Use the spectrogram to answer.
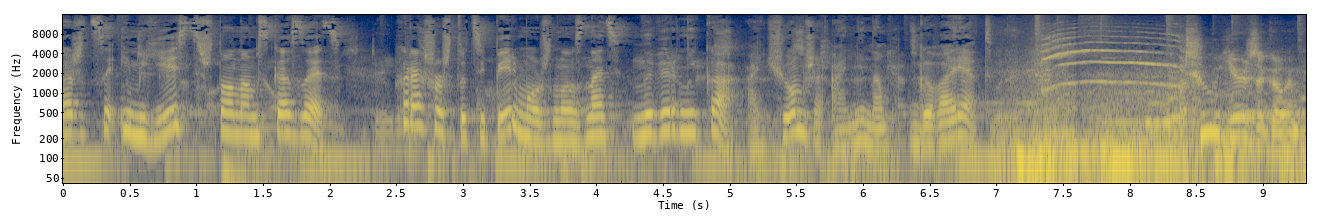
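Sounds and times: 
speech: 0:00.0 - 0:07.6, 0:08.4 - 0:09.3
cat meowing: 0:07.2 - 0:08.6.

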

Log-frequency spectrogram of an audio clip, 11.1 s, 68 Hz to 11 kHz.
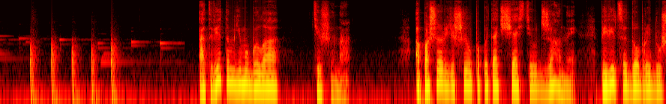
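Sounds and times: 
faint steady hum: 0:00.0 - 0:11.1
knuckles rapping on a door: 0:00.5 - 0:02.1
speech: 0:03.3 - 0:05.9, 0:06.9 - 0:11.1.

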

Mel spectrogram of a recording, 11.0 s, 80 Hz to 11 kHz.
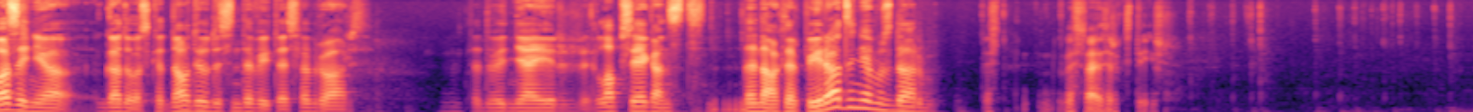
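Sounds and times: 
speech: 0:00.0 - 0:02.9, 0:03.5 - 0:08.9
typing on a computer keyboard: 0:08.9 - 0:11.0.

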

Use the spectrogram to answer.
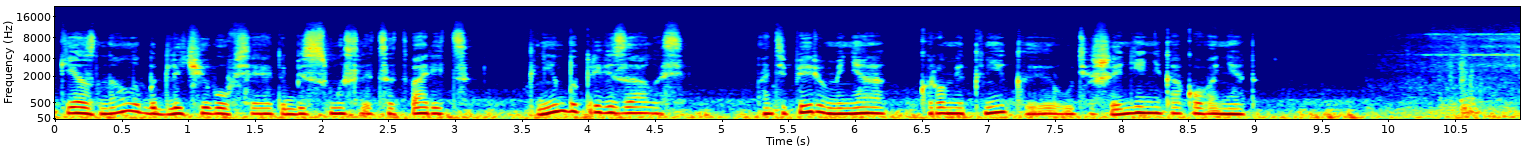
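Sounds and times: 
train rumbling along the rails: 0:00.0 - 0:10.9
speech: 0:00.1 - 0:09.1
train braking wheels squealing: 0:10.0 - 0:10.9.

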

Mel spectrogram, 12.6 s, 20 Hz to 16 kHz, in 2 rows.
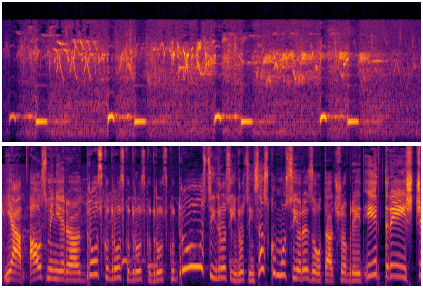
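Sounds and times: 
common cuckoo calling: 0:00.0 - 0:09.4
smaller birds chirping and trilling: 0:00.0 - 0:10.1
speech: 0:06.4 - 0:12.5.

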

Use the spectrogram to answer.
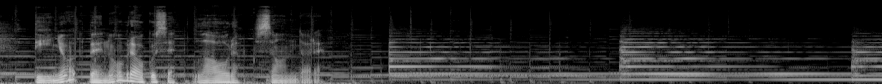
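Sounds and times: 
speech: 0:00.4 - 0:03.4
large church bell in Latvia tolling to call people to a church night event: 0:03.9 - 0:08.8.

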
